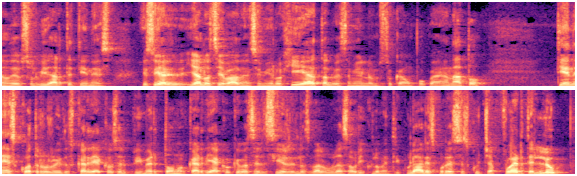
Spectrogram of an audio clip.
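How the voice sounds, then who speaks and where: Mellow-voiced man teaching physiology. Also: mid-range voice. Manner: didactic, asks rhetorical questions with tag checks. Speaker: physiology lecturer. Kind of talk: explanatory lecture.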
